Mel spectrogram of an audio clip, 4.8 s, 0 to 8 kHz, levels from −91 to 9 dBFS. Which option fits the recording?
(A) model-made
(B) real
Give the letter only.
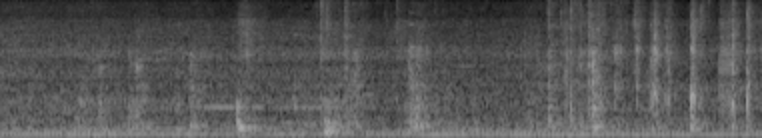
B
